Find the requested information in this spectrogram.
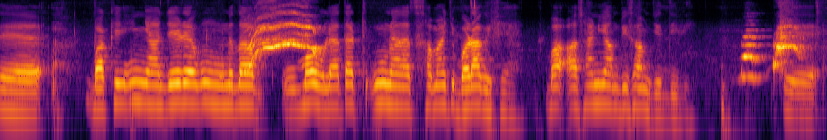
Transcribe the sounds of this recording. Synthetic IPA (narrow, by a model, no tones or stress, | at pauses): t̪eː | baːkiːɪjãːd͡ʒeːɽeːuːnd̪aːmoːoːlɛːt̪aːũːnẽːd̪aːsəmət͡ʃbəɽaːkɪʃʰɛː | baːʔasɛ̃ːnɪjãːmd̪iːsaːmd͡ʒɪd̪iːbiː | t̪eː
